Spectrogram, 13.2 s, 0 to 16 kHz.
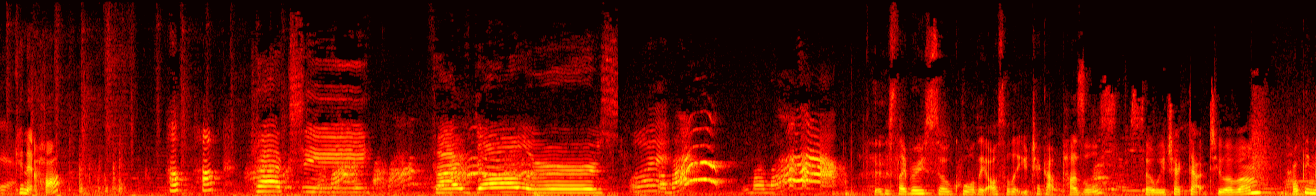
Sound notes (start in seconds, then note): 6.5 bird squaking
